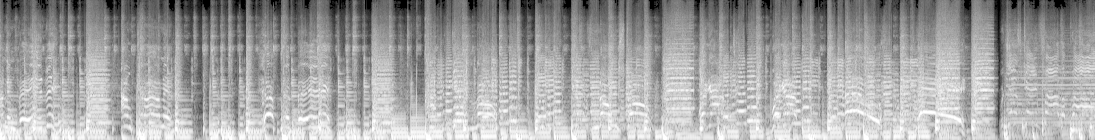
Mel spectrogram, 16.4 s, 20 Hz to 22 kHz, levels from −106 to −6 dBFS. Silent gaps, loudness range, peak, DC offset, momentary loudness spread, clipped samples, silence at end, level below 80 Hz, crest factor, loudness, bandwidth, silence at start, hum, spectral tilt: none; 3 LU; 0 dBFS; under 0.1%; 5 LU; 3%; 0 s; -16 dBFS; 8 dB; -7 LUFS; over 20 kHz; 0 s; none; -4.5 dB/octave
